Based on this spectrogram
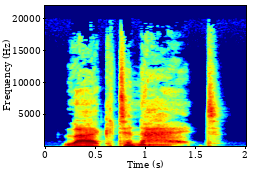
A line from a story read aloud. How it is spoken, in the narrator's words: the Margaret wolf growled behind her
